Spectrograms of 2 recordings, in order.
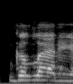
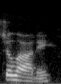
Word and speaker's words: Goletti: housing alliance and goletti am i pronouncing your name right okay close gelati gelati okay gilatti and uh is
